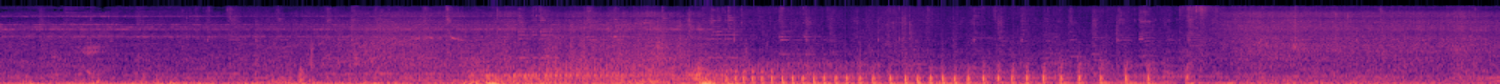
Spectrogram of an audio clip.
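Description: Wind and water rushing past a sailing catamaran under way, a steady low rumble. From about five to eight seconds in, a rapid flutter of about a dozen pulses a second joins it.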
